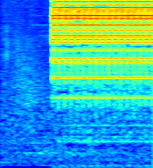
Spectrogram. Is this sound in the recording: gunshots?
no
